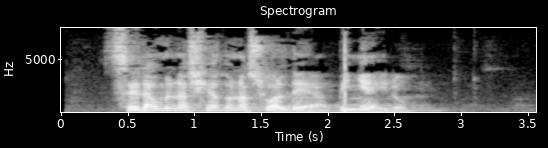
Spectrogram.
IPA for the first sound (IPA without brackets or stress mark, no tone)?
s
